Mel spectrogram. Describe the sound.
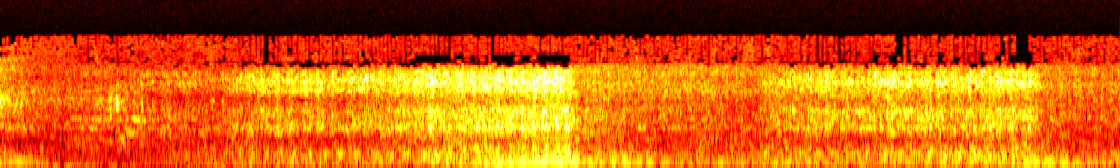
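A car engine running in hot weather, a steady low rumble that swells slightly in the middle and then holds constant.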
